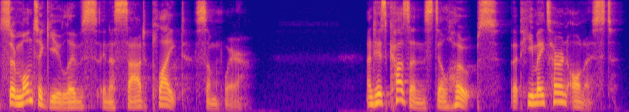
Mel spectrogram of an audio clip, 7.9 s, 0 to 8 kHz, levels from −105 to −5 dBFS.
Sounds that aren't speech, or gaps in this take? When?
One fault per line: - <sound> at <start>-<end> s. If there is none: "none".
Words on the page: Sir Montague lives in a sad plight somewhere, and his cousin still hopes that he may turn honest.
none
